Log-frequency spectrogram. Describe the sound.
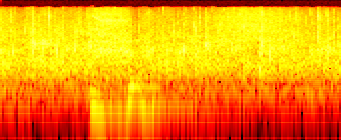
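An audience claps in a steady, dense wash of applause for a couple of seconds, with a voice briefly speaking over it partway through. A church audience applauds as a small show of thanks.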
